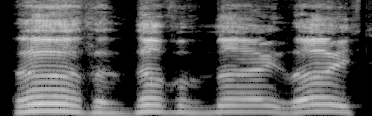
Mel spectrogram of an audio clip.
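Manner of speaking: drawn-out, lovey-dovey recital; mock gushing. Mocking a coworker's Facebook anniversary post, mock gushing. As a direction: slowly overdo the sappy devotion, mocking it.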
